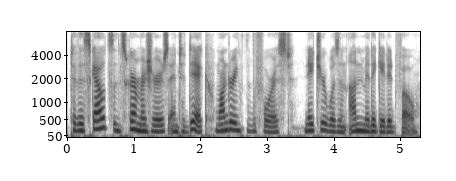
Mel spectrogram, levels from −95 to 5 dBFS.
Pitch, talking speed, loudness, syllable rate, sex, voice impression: 180 Hz, 190 wpm, -18 LUFS, 5.6 syllables/s, female, very feminine, adult-like, slightly thin, slightly tensed, powerful, slightly dark, slightly soft, clear, fluent, slightly raspy, slightly cute, cool, intellectual, slightly refreshing, sincere, slightly calm, friendly, reassuring, unique, slightly elegant, wild, sweet, lively, slightly strict, intense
